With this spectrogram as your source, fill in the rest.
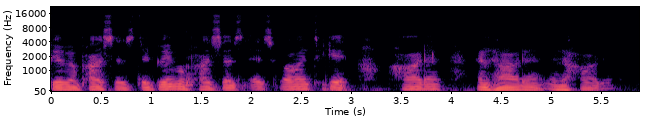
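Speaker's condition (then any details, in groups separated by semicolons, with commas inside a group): Traumatic brain injury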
